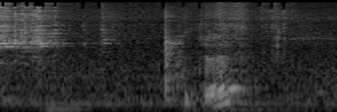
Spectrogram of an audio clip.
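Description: A metal spoon clinks briefly against a pan while a spoonful of oil goes in for tempering kandi pappu pachadi, a couple of light, close taps over a quiet kitchen background.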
